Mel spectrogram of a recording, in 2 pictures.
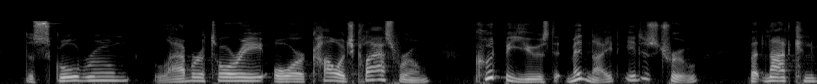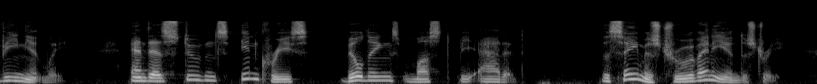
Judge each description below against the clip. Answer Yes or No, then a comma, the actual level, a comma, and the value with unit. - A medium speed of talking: No, slow, 125 wpm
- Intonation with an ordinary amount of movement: No, wide, 6.5 semitones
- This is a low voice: No, medium, 160 Hz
